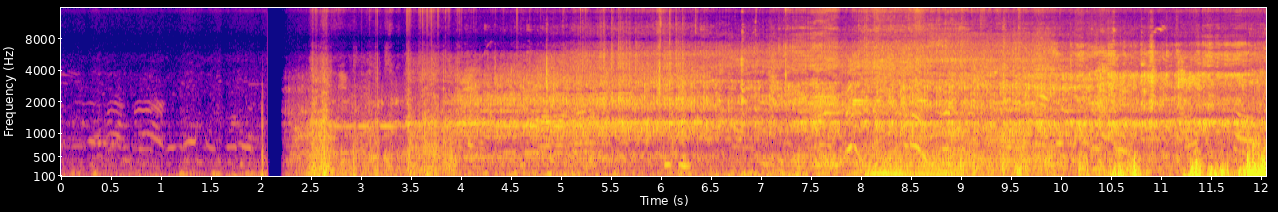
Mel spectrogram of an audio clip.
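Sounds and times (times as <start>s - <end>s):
onlookers' voices: 0.4s - 12.0s
off-road vehicle engine low revs: 2.3s - 12.0s
tyres and chassis knocking: 4.9s - 11.9s.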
